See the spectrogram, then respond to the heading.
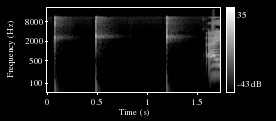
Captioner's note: snap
